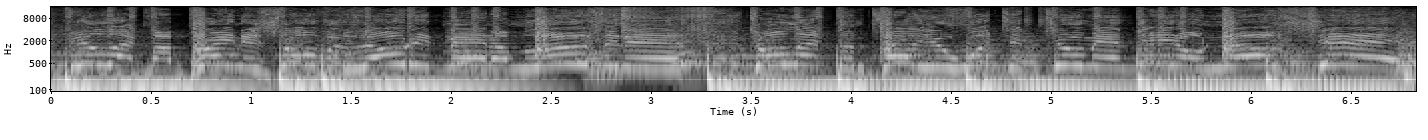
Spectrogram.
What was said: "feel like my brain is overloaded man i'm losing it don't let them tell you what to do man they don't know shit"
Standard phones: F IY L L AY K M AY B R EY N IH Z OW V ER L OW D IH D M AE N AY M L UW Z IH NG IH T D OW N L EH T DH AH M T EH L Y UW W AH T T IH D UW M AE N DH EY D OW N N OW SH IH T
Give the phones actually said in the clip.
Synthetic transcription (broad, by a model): F IY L L AY K M AY B R EY N IH Z OW V ER L OW D IH D M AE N AY M L UW Z IH NG IH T D OW N L EH T DH AH M T EH L Y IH W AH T T IH D UW M AE N DH EY D OW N N OW SH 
